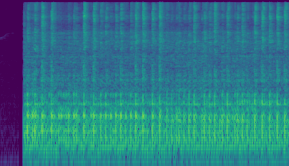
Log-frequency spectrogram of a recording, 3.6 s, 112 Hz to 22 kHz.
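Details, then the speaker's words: McCulloch 55 gear-drive chainsaw revived after 30+ years, first cuts, cool windy day, with a hard chain and a 3D-printed carbon-fiber nylon tensioner: steady, crisp two-stroke buzz, even rapid firing, no misses, slightly loaded by the stiff chain; normal running. "don't know if you can hear me, but it sounds pretty happy. Got a slight drag of the load with this hard chain on it."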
